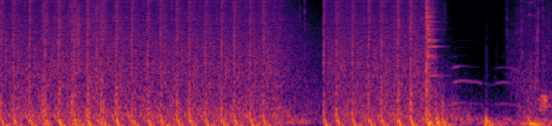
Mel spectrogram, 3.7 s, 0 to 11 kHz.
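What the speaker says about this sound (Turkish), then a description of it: "Ben 50 tane mermi attım, adam bana 2 mermi attı." Loud, rapid automatic gunfire in a multiplayer team deathmatch shooter game, dense rhythmic bursts with a short gap and a few sharper shots near the end.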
